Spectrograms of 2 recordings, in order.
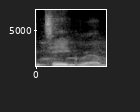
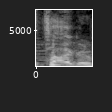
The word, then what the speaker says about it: Tigra: the marvel business oh i pronounced the tiger i mean it could be tigra but it's like tomatoes tomatoes and who's counting right but it's tiger from what i've always read though so let's continue this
